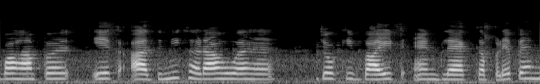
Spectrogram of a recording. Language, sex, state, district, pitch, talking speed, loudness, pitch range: Hindi, female, Punjab, Pathankot, 250 Hz, 155 wpm, -16 LUFS, 235-265 Hz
